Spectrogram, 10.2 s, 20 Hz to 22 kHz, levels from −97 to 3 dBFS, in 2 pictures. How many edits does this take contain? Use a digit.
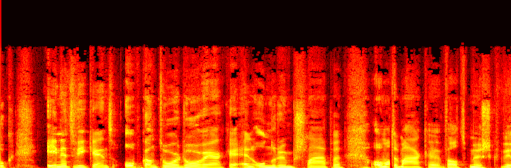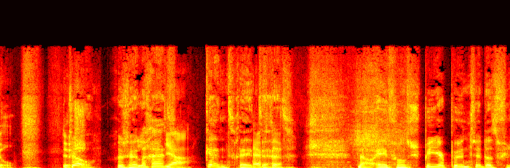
4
